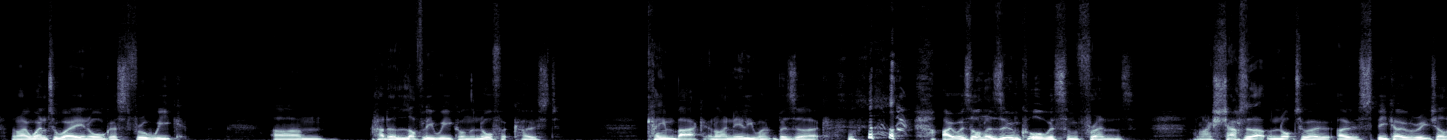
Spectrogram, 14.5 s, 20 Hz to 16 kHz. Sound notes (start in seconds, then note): 8.3 laughing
